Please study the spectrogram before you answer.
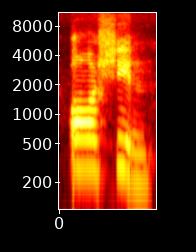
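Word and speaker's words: осень: Terus ada Oshin. Nah, sekali lagi ada pengecualian kan di sini, harusnya kan ini dibacanya E, tapi malah dibacanya I.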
